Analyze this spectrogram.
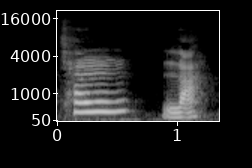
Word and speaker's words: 찰나: 자, 그 다음에 찰나 요것도 리을, 리을로 변합니다. 찰라.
